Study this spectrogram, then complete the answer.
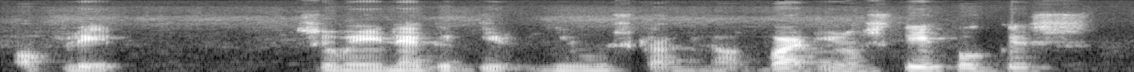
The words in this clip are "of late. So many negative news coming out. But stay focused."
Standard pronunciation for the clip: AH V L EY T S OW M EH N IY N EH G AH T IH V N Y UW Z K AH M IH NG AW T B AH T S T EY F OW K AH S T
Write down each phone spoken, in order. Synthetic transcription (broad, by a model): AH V L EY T S OW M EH IY N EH G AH T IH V N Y UW S K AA M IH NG AW T B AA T S T EY F OW K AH S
